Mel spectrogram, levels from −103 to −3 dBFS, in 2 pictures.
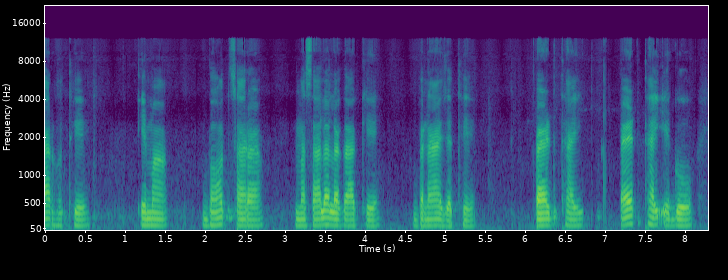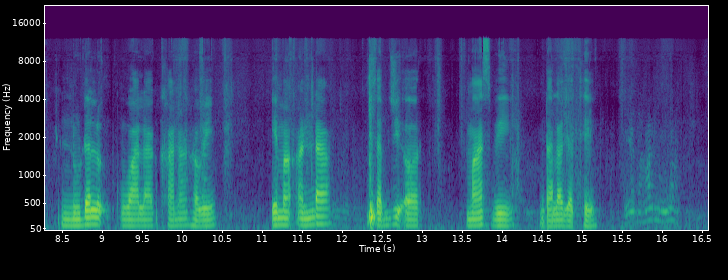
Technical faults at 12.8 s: Opus compression

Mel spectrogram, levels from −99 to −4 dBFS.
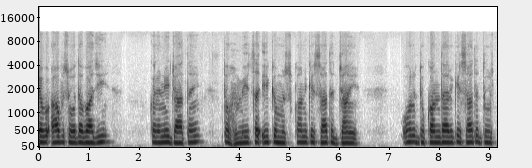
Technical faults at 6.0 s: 4-bit ADPCM compression

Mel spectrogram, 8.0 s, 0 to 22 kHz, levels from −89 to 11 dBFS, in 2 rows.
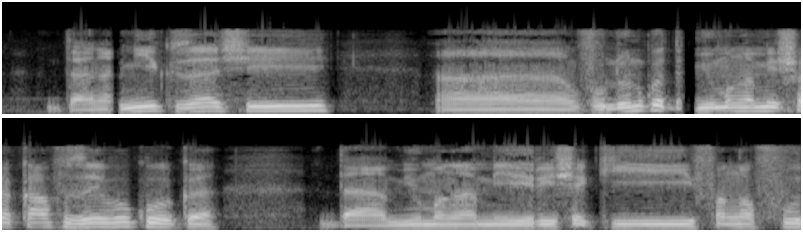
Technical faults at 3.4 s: low-delay AAC compression; AAC frame loss with muting

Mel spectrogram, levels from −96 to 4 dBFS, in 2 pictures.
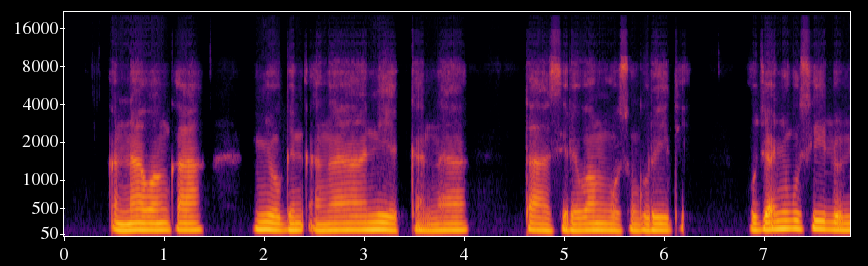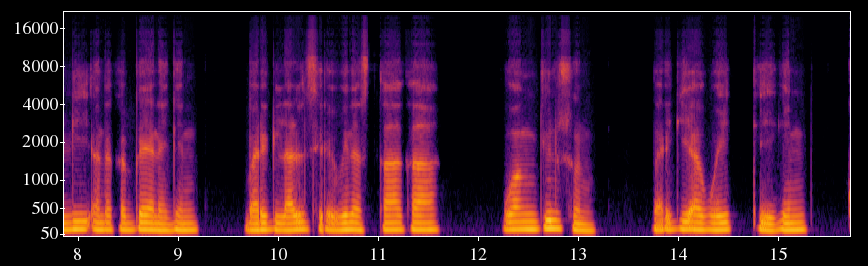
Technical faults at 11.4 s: none

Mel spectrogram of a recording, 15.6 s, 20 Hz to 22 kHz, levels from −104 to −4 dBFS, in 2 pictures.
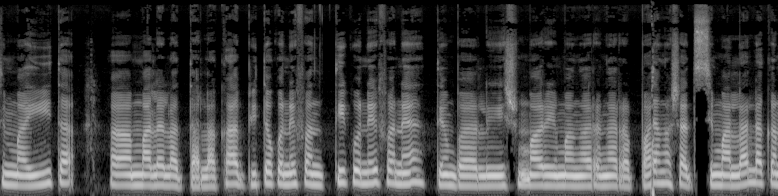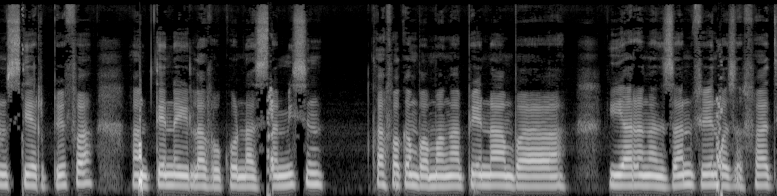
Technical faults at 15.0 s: broken MP3 bit reservoir

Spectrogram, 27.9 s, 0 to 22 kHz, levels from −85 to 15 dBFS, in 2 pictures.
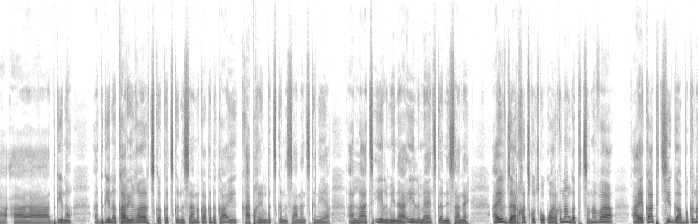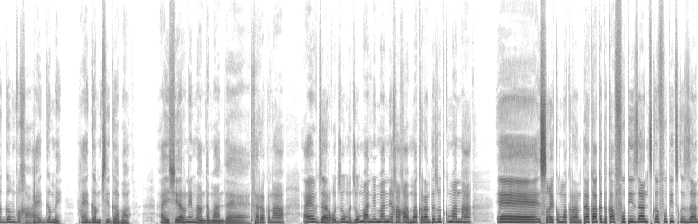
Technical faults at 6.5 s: none

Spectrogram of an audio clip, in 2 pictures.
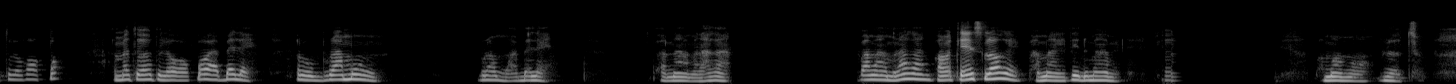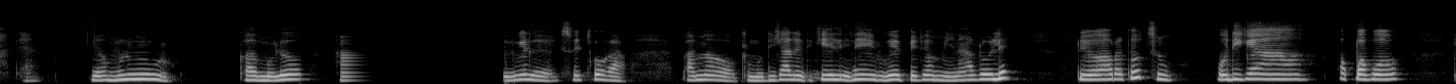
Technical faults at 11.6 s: short concealed packet loss

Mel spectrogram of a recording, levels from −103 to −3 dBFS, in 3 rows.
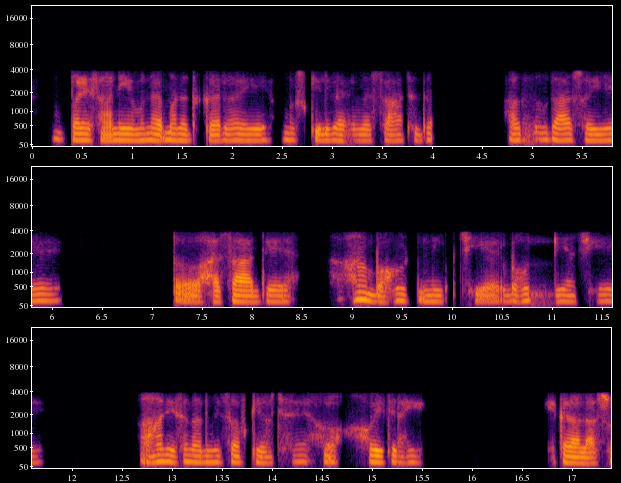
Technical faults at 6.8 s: G.729 codec

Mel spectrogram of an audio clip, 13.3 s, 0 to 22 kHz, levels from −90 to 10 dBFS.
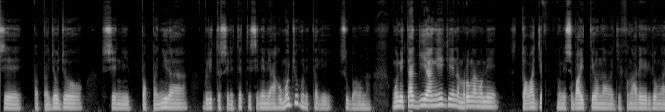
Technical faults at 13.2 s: none

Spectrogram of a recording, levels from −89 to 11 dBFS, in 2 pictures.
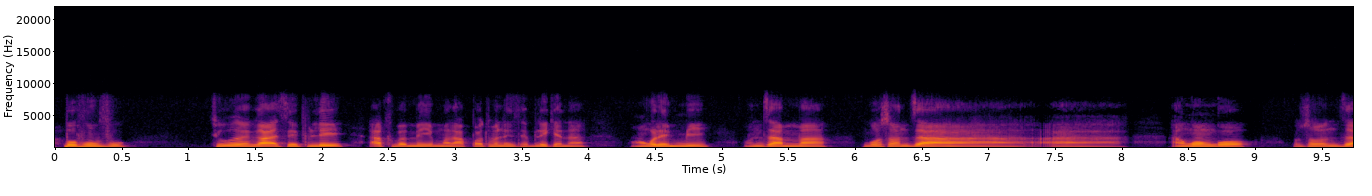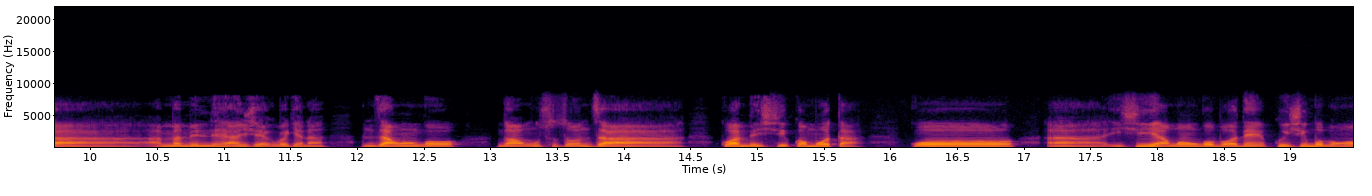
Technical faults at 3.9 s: none

